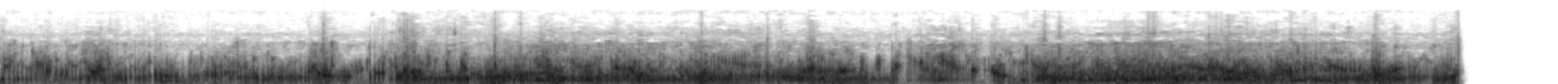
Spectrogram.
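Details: Stomach growling: continuous low gurgling and rumbling with irregular bubbling pops; borborygmi.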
